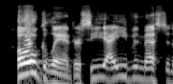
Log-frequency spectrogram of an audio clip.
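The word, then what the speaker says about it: Höglander: Nils Hoogle sorry, Hoglander.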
